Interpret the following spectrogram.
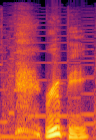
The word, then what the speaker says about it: rupee: for anyone who's particular about the pronunciation of rupee vs ruby i do in like every other zelda game i do call it the proper thing ruby or roop sorry rupee but uh from hearing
